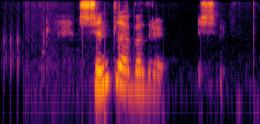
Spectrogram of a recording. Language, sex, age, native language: Icelandic, female, 12, Icelandic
